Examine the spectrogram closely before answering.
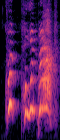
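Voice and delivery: high, drawn-out frantic cry; urgent alarm. Acted. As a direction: call for help urgently. Friend going into fog.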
